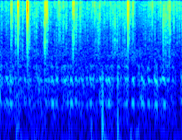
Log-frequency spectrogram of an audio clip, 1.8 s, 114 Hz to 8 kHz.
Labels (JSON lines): {"label": "anthrophony, mechanical", "recorder": "SoundTrap 300"}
